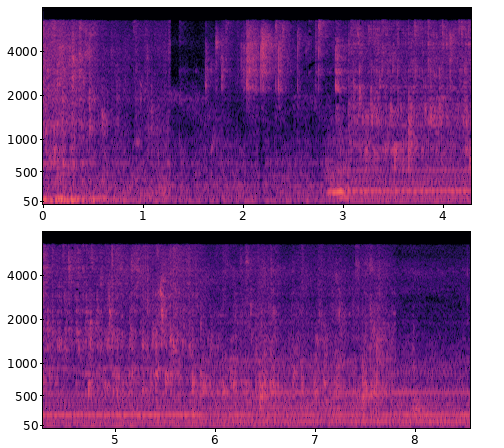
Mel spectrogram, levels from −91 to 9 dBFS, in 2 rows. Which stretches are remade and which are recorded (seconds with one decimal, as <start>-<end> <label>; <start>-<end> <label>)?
0.0-2.1 remade; 2.1-4.9 recorded; 4.9-8.6 remade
